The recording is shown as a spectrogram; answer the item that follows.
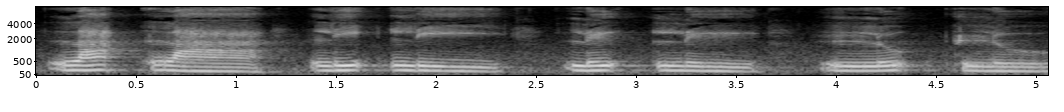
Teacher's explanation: ตัวลิงลิ้นอยู่หลังฟันบน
